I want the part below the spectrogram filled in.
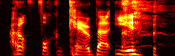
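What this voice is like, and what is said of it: Put-on accent imitating a character. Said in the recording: “Was that a good accent?”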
